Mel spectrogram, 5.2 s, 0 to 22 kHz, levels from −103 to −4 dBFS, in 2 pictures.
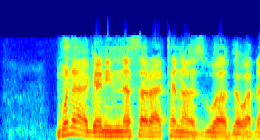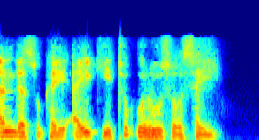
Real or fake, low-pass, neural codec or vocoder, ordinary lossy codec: fake; 7.2 kHz; codec, 16 kHz, 1.1 kbps, Voila-Tokenizer; AAC, 32 kbps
